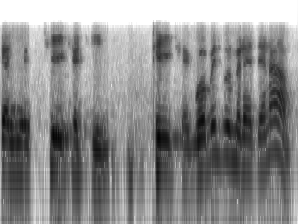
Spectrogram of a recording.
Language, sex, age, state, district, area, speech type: Hindi, male, 18-30, Uttar Pradesh, Pratapgarh, urban, conversation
